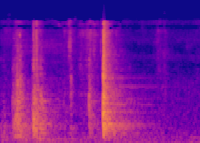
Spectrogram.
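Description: Metal fuel cap being put back on and screwed down on a semi truck's aluminium diesel tank: a run of sharp metallic clicks and clinks, the loudest about a second in.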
